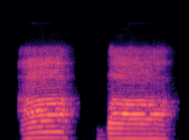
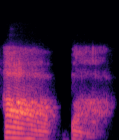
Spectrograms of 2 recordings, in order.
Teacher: Notice the difference between Abba and Haba. Just vowel with a little breath.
